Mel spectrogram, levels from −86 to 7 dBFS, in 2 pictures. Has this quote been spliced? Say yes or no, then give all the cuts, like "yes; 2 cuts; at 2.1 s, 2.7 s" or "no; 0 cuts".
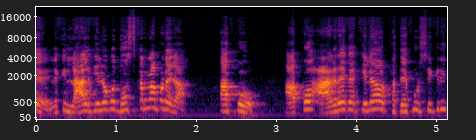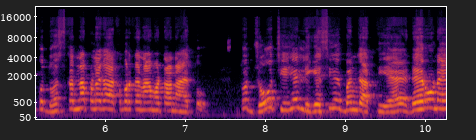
no; 0 cuts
